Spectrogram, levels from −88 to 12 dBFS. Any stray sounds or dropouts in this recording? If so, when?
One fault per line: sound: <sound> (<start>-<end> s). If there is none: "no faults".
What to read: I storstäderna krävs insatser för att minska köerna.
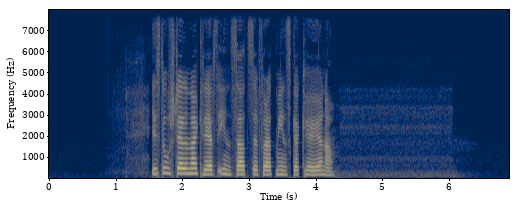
no faults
